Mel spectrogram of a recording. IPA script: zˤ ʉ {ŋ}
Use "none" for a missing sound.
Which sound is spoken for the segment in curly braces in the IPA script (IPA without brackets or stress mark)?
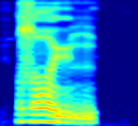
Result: ŋ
